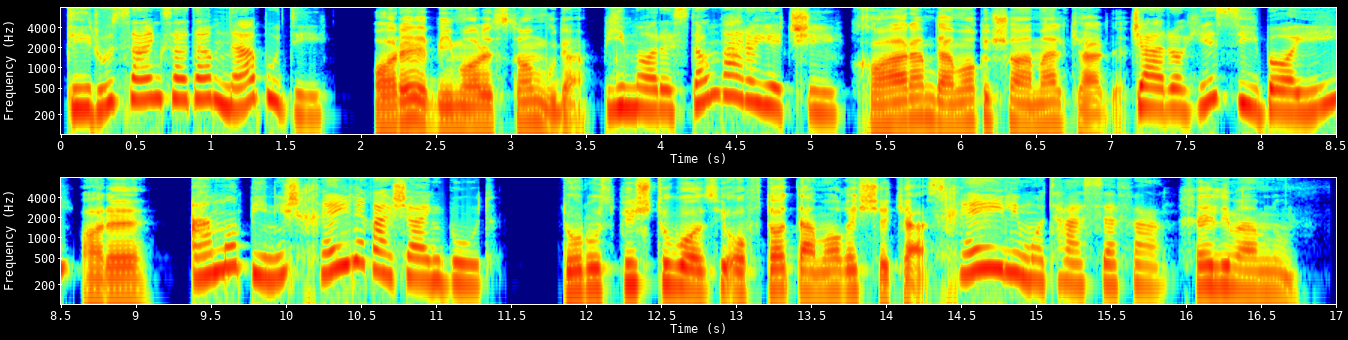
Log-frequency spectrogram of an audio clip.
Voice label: Dialogue lesson Farsi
